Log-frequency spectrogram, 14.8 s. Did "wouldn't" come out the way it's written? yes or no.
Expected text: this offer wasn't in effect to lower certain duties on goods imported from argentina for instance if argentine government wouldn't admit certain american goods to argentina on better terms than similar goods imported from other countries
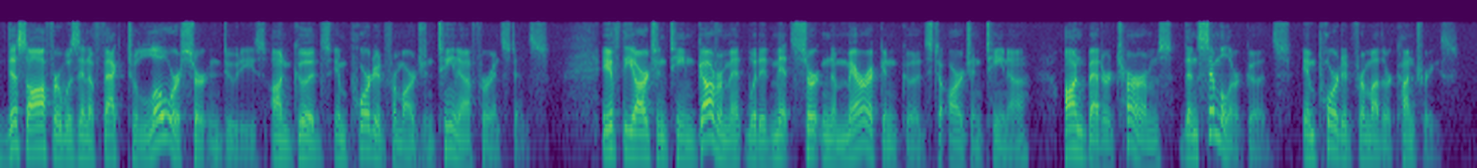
no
